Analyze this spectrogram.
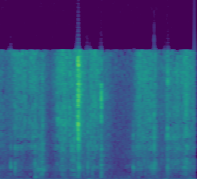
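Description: Crisp rustling and crinkling of small slips of paper with feel-good notes written on them being handled, with a sharp snip-like click partway through and soft scraping continuing throughout; no one speaks.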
